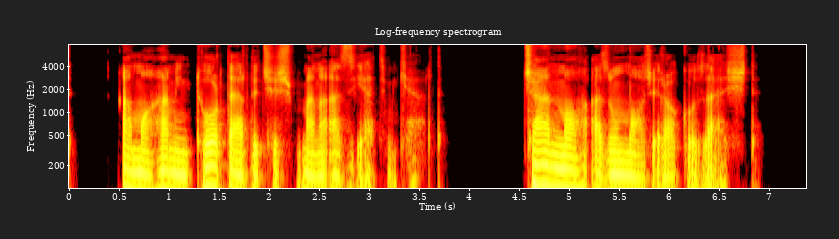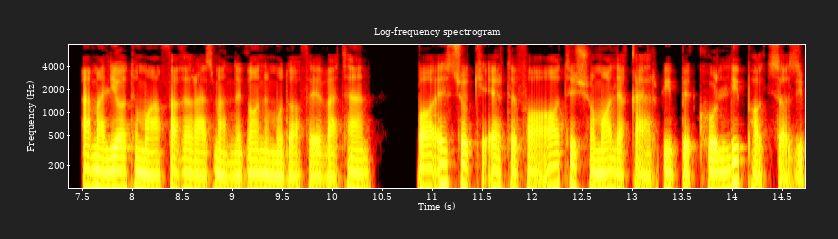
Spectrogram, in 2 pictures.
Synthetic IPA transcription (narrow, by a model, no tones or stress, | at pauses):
ʔæmːɒːɦæmint̪ʰoːɾd̪æɾd̪e̞t͡ʃʰe̞ʃmːænɒ̰ːʔæzijæ̰t̪ʰmiːcʰæɾd̪̥ | t͡ʃʰænd̪mɒːɦæ̰zuːnmɒːd͡ʒḛɾɒ̰ːɡ̥o̞̰zæ̰ʃd̪̥ | ʔæmælijɒːt̪ʰemovæfːæɣe̞ɾæzmænd̪e̞ɡɒːne̞mod̪ɒːfe̞̰evæt̪ʰæn | b̥ɒːʔe̞sʃo̞d̪̥̚cʰe̞̰ʔeɾt̪ʰe̞fɒ̰ːʔɒːt̪ʰe̞ʃo̞mɒːle̞ɢæɾb̥iːbe̞kʰolːiːpʰɒːcʰsɒ̰ːziː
